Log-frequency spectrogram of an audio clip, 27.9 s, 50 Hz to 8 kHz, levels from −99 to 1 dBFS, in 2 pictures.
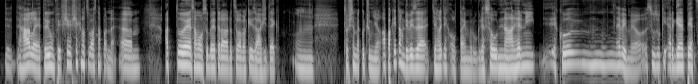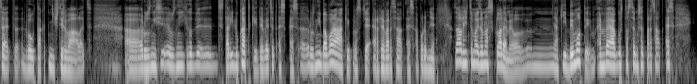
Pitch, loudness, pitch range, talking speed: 140 Hz, -26 LUFS, 130-155 Hz, 140 wpm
